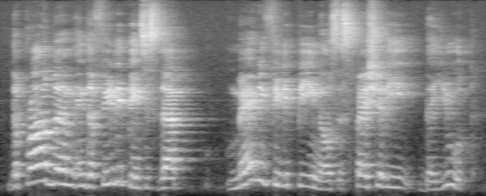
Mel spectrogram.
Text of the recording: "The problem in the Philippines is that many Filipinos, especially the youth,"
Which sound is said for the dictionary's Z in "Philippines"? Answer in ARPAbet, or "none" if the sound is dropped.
S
